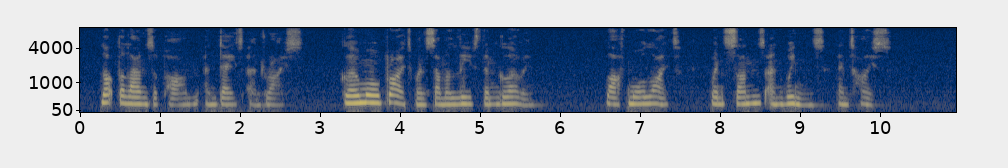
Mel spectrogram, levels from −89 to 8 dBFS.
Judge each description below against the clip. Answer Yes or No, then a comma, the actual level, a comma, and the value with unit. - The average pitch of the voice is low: No, high, 195 Hz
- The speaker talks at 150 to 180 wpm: No, slow, 135 wpm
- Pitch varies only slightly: Yes, narrow, 1.8 semitones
